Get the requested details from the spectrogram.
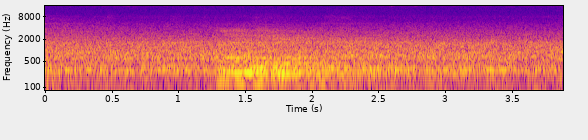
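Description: Skate blades scrape and glide across ice in a large echoing rink.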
